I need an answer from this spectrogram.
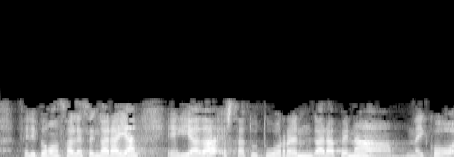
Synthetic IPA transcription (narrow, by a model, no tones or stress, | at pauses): fe̞lipe̞ɣ̞o̞nsale̞se̞ŋɡaɾajane̞ɣ̞iað̞ae̞st̪at̪ut̪uo̞re̞ŋɡaɾape̞nanajko̞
